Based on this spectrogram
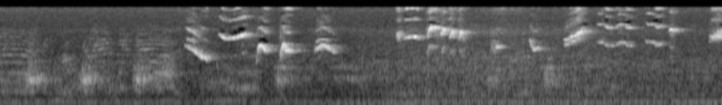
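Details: Orange-headed thrush singing loudly, a song said to stir other birds into song: low speech-like notes at first, then clear whistled phrases and sliding high notes, mixed with low background hum.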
